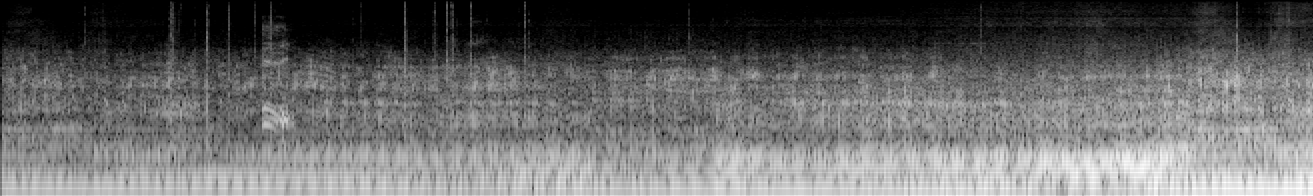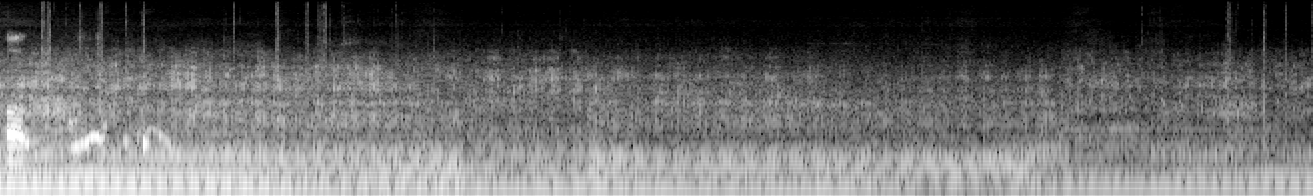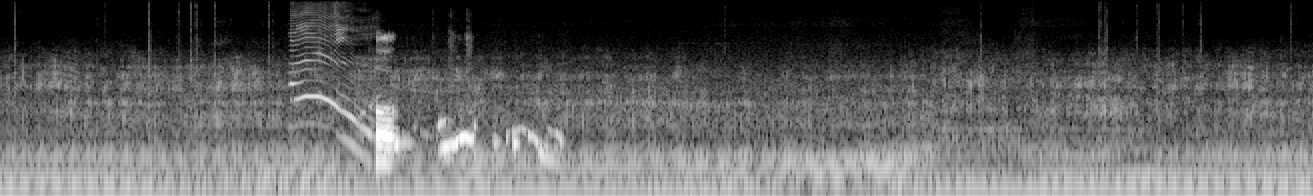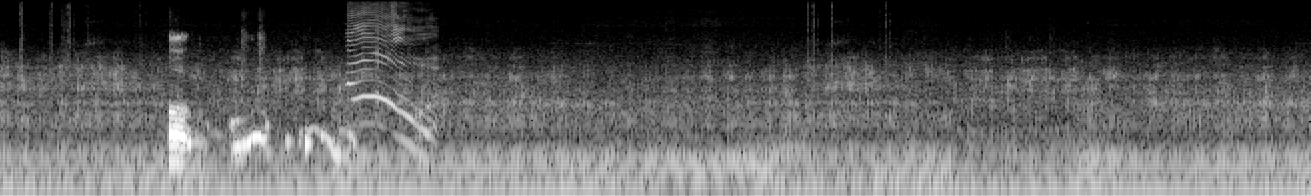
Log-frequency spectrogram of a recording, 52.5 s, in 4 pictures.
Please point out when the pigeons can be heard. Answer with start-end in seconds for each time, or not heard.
13.2-14.8, 30.0-31.9, 41.0-43.0.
